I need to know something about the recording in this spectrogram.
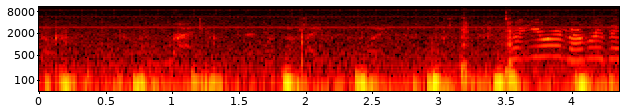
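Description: Hiker's footsteps on a gravel trail, a regular thump about twice a second, with a person's voice starting near the end.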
